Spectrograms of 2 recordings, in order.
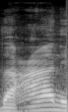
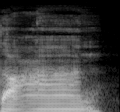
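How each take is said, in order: First: The final vowel is short. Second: The final vowel is lengthened. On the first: The speaker calls it right. "i seharusnya satu harokat dan tidak ada huruf ya di sana" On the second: The speaker calls it wrong. "Dia menambahkan huruf ya setelah ain"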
